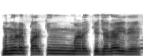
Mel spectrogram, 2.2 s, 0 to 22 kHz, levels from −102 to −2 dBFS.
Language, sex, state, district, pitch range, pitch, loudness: Kannada, male, Karnataka, Dharwad, 185-200 Hz, 185 Hz, -13 LUFS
